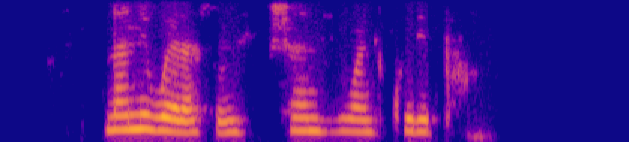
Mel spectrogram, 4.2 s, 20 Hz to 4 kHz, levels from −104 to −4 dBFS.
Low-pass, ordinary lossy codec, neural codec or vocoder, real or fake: 3.6 kHz; Opus, 16 kbps; none; real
